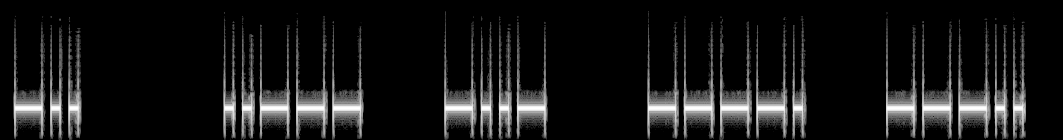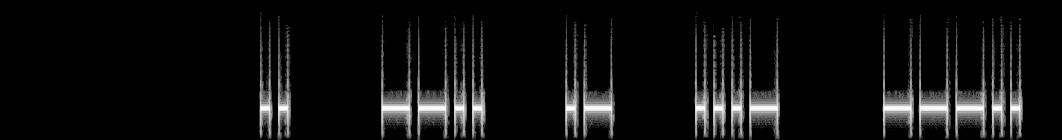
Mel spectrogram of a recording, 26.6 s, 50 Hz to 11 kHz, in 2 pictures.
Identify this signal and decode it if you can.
Morse code, heard as a keyed tone, about 10 wpm, spaced as for 5 wpm, 800 Hz. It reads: D2X98 IZAV8
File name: LEZIONI / 9 28 ws 10wpm 4124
